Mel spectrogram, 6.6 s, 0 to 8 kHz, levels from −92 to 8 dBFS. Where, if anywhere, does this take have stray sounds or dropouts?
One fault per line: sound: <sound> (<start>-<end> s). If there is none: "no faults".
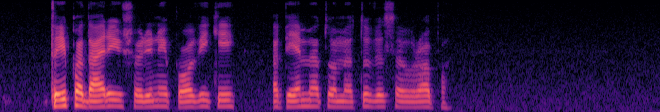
no faults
